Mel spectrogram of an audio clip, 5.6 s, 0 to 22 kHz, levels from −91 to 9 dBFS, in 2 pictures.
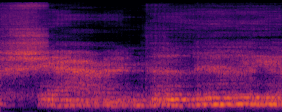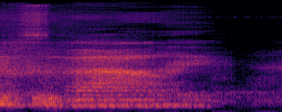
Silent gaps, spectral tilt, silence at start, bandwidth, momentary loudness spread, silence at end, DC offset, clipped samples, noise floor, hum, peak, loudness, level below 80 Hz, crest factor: none; -3.5 dB/octave; 0 s; over 20 kHz; 11 LU; 0 s; under 0.1%; under 0.1%; -58 dBFS; none; -16 dBFS; -31 LUFS; -80 dBFS; 16 dB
